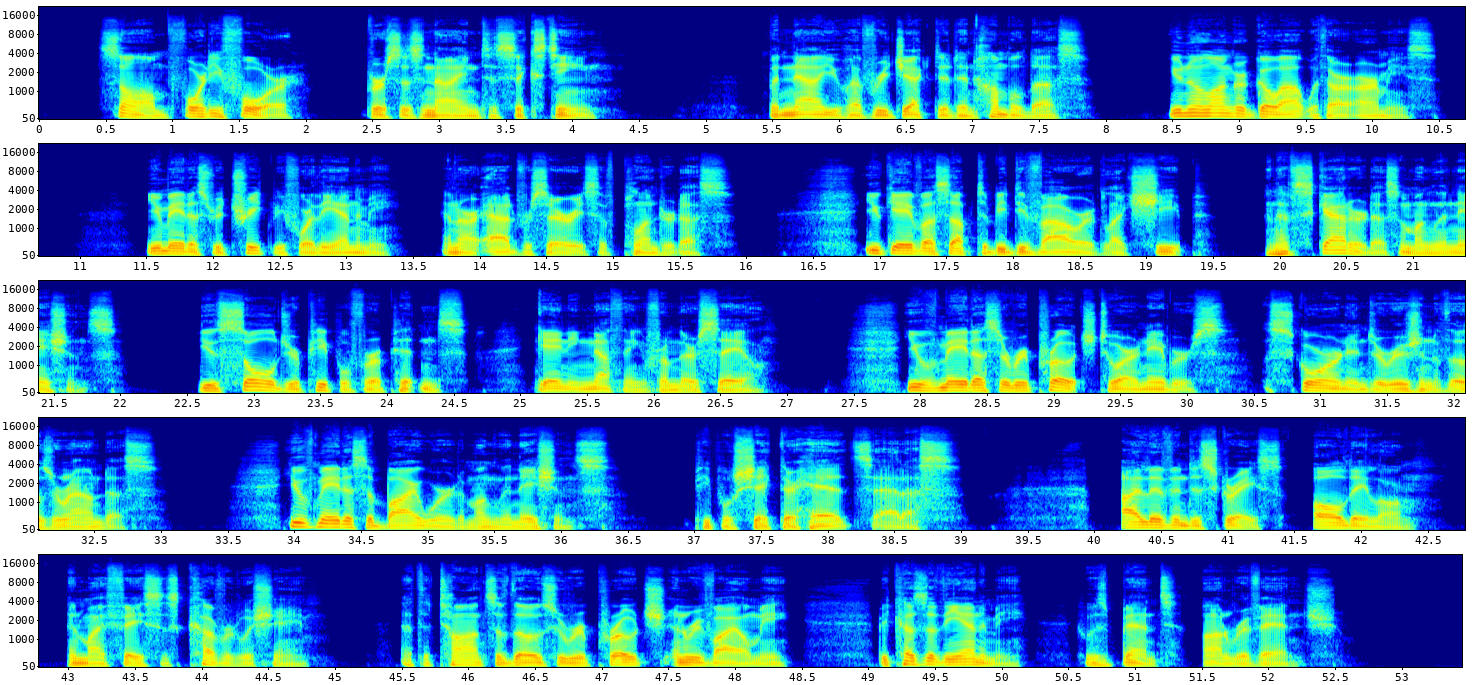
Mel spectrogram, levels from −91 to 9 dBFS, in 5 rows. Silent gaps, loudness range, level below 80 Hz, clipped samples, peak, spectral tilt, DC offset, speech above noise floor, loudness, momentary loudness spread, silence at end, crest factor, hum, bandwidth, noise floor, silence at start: none; 3 LU; -36 dBFS; under 0.1%; -4 dBFS; -6 dB/octave; under 0.1%; 63 dB; -21 LUFS; 13 LU; 0.95 s; 18 dB; none; 15 kHz; -83 dBFS; 0.5 s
